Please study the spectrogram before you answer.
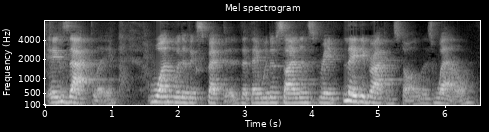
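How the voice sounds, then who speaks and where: A woman voicing a cool, analytical, measured male detective in a storybook reading. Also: lowish voice, very echoey, voice pushed down, close to an everyday voice, rough recording. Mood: cool, inquiring.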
